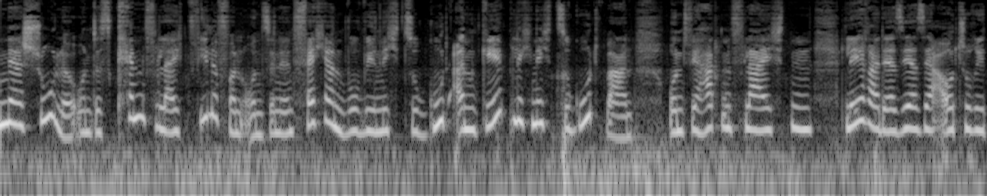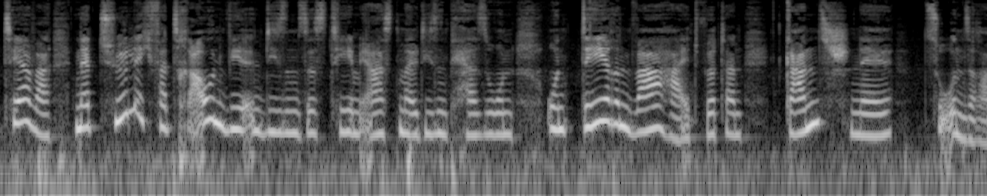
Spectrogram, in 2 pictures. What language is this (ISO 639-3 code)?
deu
